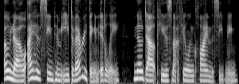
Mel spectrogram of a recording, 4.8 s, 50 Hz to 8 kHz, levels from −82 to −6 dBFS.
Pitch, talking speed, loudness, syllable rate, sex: 205 Hz, 250 wpm, -20 LUFS, 6.6 syllables/s, female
